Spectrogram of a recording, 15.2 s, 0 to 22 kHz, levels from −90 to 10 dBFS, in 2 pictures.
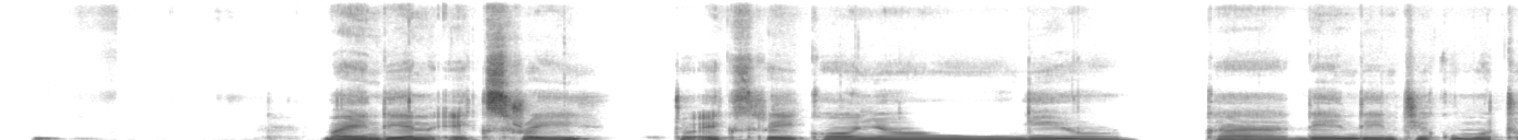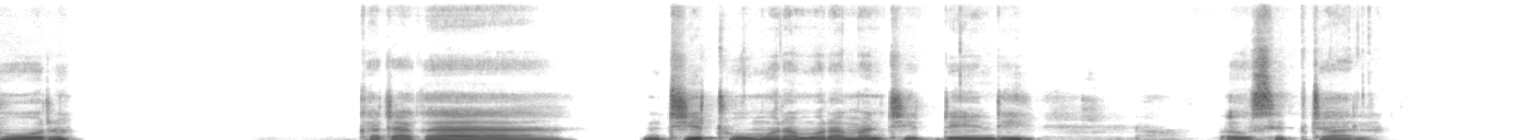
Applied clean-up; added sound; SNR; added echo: neural mask model Resemble Enhance denoiser.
